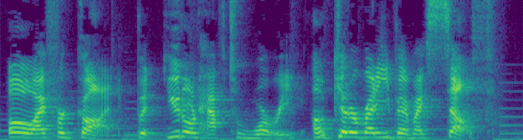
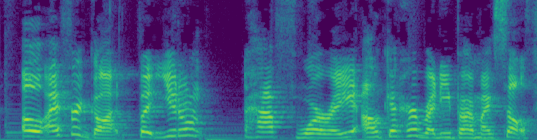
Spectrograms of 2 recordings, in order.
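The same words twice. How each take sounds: First: It is said in a cold tone. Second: It is said in a warm, friendly tone.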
